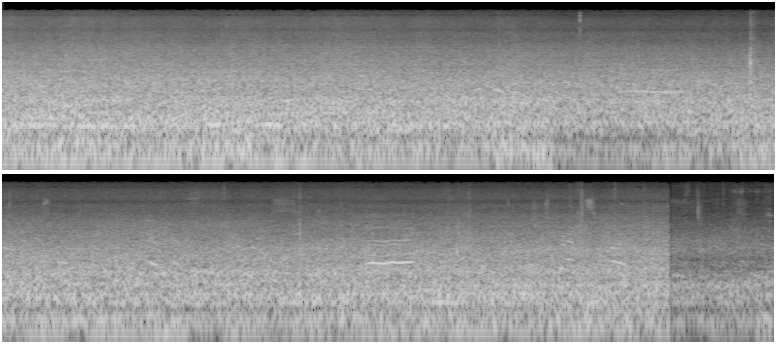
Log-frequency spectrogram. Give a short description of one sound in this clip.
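Water rushes past a moving boat's hull.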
